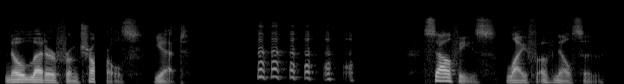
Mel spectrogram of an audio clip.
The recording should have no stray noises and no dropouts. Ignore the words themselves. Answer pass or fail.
fail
